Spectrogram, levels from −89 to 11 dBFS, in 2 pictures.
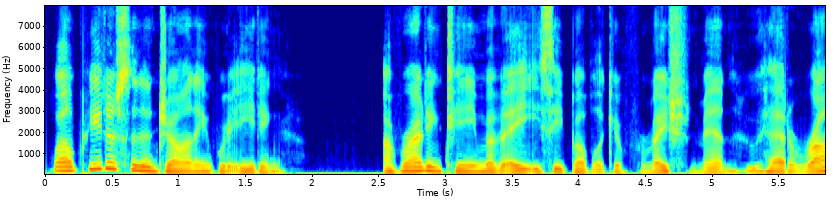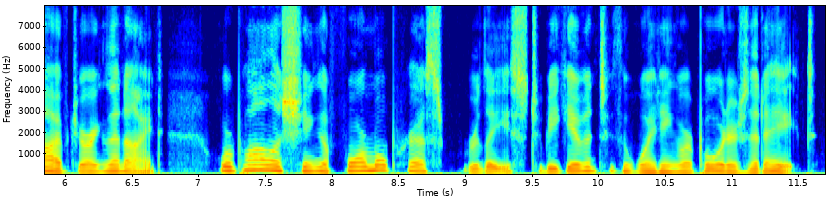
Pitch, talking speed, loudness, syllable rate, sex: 165 Hz, 190 wpm, -17 LUFS, 5.9 syllables/s, female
